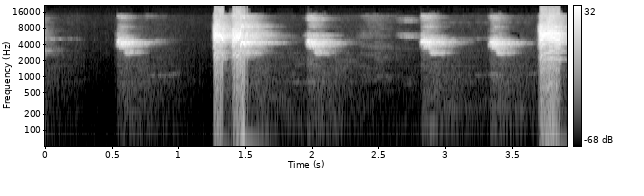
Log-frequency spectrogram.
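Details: Natural, vigorous song of the olive-backed sunbird (konin): short, high, clipped chirps at uneven intervals, broken by two loud harsh bursts.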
